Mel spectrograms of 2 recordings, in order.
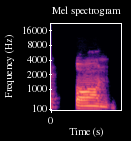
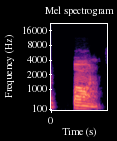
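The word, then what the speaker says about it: pawn: का दूसरा नाम है पॉन पी ए डब्ल्यू एन पन देखो उच्चारण जरा भी गलत हो जाए तो गड़बड़ हो सकती है तो द प्रोनंसिएशन इज पन ठीक है और इसको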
